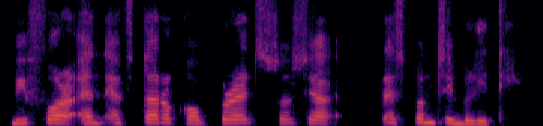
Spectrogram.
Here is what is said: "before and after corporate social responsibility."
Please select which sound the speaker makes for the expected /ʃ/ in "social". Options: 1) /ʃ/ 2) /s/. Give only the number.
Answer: 2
